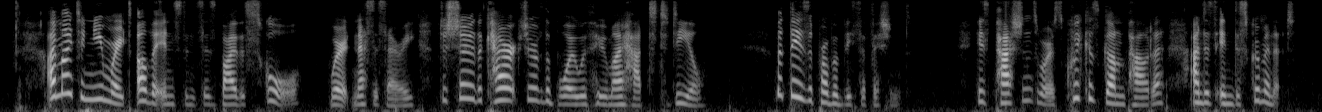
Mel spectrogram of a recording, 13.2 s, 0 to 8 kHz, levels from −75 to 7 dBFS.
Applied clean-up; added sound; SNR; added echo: none; none; none; none.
